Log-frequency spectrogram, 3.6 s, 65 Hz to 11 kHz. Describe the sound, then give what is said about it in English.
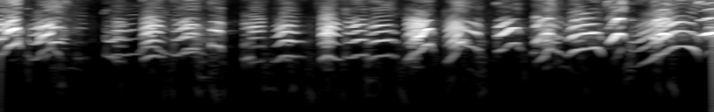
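A rapid, continuous string of high-pitched yips and yaps from a 10-week-old coyote pup, fairly loud, with a few longer wavering whine-like howls mixed in near the end and no talking. “MFK, pup, yip yap, howls, 10 weeks.”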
